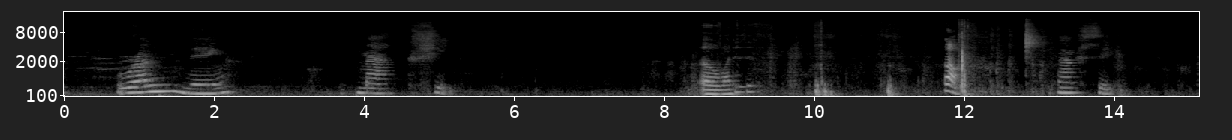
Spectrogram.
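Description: A young girl speaks in short bursts close by.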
